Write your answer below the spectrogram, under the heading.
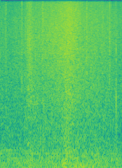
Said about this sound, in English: And all at once, the water rushed back into the cave, flooding it completely and leaving us sitting there, dripping on the hillside above it, processing what we just saw.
